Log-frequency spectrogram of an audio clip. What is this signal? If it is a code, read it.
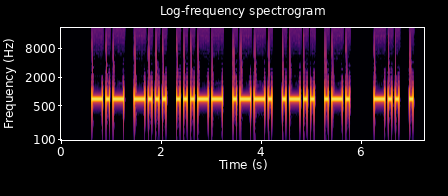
Morse code, heard as a keyed tone, about 17 wpm, 700 Hz. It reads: KB3PLR DE
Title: USA Callsign DE Callsign 17wpm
